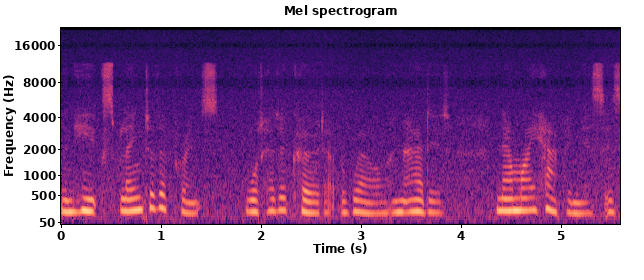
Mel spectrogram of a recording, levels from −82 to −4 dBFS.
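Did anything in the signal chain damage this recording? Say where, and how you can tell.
No, nothing in the chain damaged this speech.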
